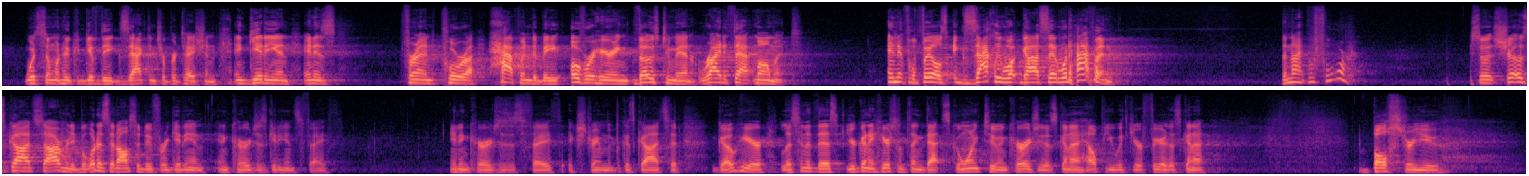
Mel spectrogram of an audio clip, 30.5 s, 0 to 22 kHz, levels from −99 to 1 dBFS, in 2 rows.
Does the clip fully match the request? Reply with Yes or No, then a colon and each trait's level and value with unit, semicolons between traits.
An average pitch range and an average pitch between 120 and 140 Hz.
No: wide, 6.7 semitones; low, 135 Hz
